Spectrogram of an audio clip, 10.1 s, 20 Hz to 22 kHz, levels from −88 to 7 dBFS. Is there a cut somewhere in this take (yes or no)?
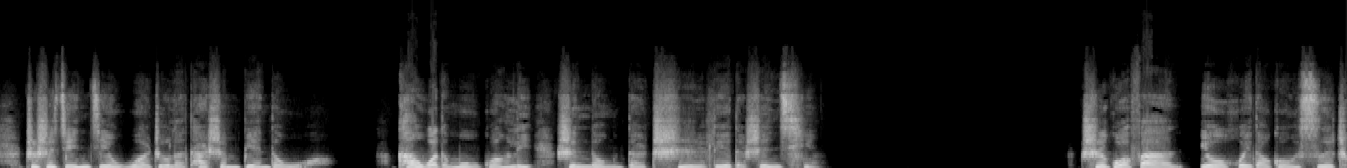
no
